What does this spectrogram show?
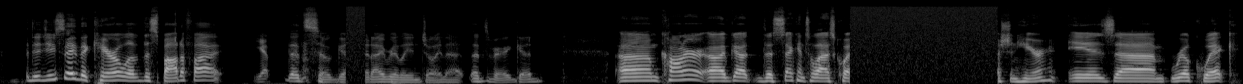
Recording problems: audio cutting out; filled with static; at 3.5 s and at 8.5 s for 1.5 s

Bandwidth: 15.5 kHz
